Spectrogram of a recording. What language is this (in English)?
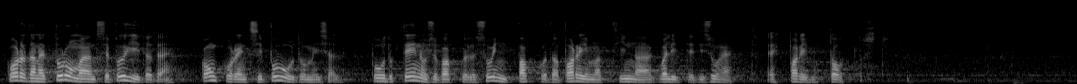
Estonian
